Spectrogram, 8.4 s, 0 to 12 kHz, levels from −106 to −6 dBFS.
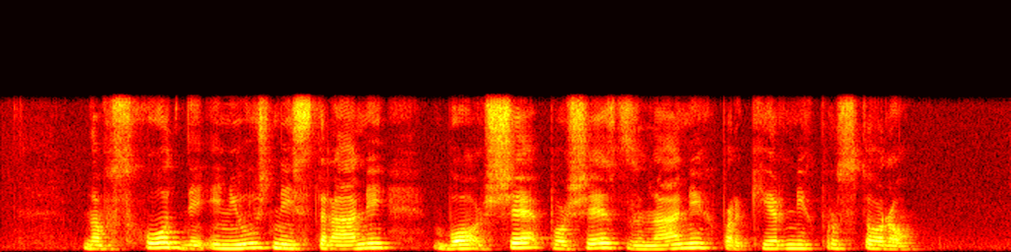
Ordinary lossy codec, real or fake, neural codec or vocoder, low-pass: none; real; none; 7.2 kHz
